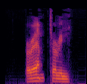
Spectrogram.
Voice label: "peremptory", english; adjectives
